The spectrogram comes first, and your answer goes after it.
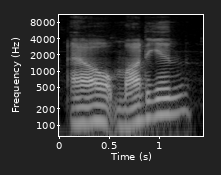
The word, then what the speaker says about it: Al-Mada'in: m a nation and it's named al-madian almadian I believe that's the way you pronounce it the word is right there Al Dash m-a-d-a-i apostrophe i n so we have a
